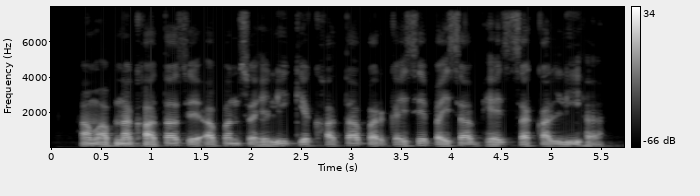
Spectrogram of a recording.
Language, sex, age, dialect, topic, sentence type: Magahi, male, 41-45, Western, banking, question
